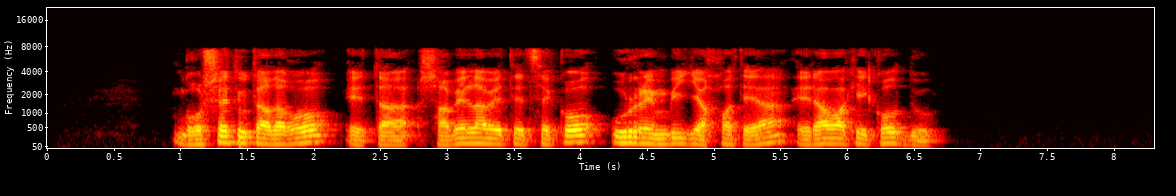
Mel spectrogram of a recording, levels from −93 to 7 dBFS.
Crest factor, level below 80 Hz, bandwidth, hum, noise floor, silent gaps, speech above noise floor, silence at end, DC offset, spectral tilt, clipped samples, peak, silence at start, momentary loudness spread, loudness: 20 dB; -56 dBFS; 8 kHz; none; -86 dBFS; none; 61 dB; 1.65 s; under 0.1%; -5 dB/octave; under 0.1%; -6 dBFS; 0.95 s; 6 LU; -25 LUFS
